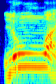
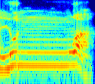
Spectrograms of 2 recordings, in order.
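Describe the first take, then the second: First: The nasal merges fully into the w sound. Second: A separate n is heard before the w. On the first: The speaker calls it right. "Masuk dalam huruf waw" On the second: The speaker calls it wrong. "jangan lunwa"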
